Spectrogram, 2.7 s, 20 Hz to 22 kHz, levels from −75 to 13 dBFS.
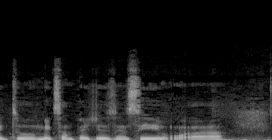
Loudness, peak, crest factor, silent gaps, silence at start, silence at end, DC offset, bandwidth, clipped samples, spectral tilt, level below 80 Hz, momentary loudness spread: -17 LUFS; -4 dBFS; 12 dB; none; 0 s; 0 s; under 0.1%; 13 kHz; under 0.1%; -5 dB/octave; -40 dBFS; 6 LU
